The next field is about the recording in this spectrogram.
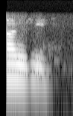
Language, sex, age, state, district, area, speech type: Punjabi, female, 30-45, Punjab, Muktsar, urban, conversation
